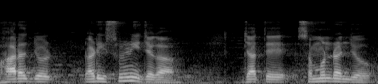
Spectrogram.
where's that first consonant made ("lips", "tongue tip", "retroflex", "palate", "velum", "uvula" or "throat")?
tongue tip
